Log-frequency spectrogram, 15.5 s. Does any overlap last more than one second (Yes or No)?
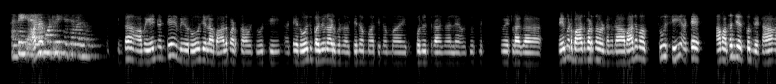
No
